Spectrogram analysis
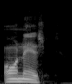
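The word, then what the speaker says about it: honest: लगा है आप देखते ऑनेस्ट ऑनेस्ट और और एम है अब इसका जो यह पहला letter H H consonant consonant है बाकी वो साइलेंट होने के कारण इसका साउंड आ रहा है ओ का तो यहां पर इसका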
